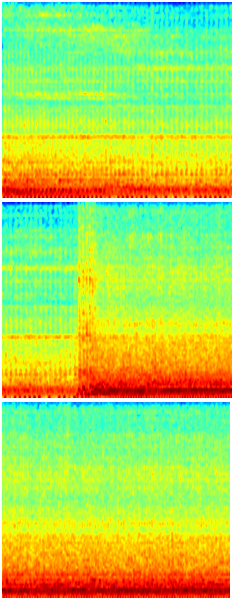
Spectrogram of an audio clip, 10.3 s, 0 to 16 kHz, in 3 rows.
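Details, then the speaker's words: John Deere LA100 mower, 5-speed transaxle, long-sitting, hard starting from valve issues, just running: small single-cylinder engine at fast steady beat after a sudden pitch change, a little rough but holding speed; owner suspects failed spark plug. "think give it a little run time. It'll be better. I think if we change the plug out, it'll be a little bit better, too, cuz I bet that plug has failed pretty bad."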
